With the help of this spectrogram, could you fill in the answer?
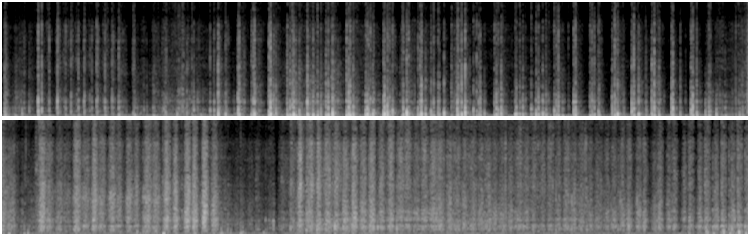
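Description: Fingertips tap rapidly on a small, hollow, printed cardboard Lipton noodle soup mix box that is partly filled, making dense, uneven hollow knocks for the first seven seconds. Bright, hissing scratches across the printed surface follow, then a steady rustling shake of the contents inside the box.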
